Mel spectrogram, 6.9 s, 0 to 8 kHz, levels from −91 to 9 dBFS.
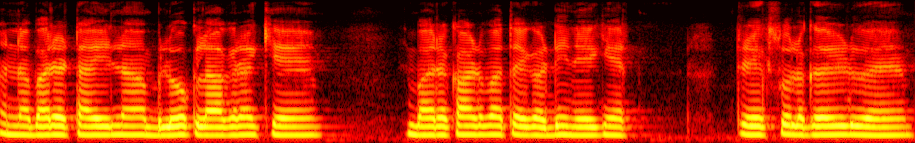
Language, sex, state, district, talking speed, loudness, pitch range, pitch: Rajasthani, male, Rajasthan, Churu, 120 wpm, -14 LUFS, 175-185 Hz, 180 Hz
